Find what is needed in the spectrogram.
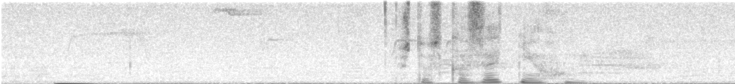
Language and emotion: Russian, angry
